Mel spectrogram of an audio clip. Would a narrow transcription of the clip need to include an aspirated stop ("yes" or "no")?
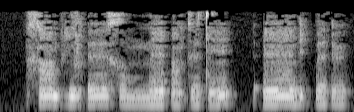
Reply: no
